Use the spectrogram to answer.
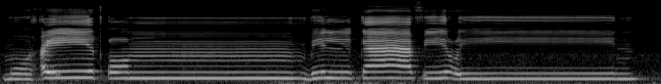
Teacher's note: واللہ، واللہ محیط، میم پہ پیش، ہا کے نیچے زیر، یا ساکن، یا ساکن سے پہلے زیر تو یا مدہ، اس کو ہم کھینچیں گے. ہا ہلکی، حرف کے حلق کے سینٹر سے ادا ہوگی · نون ساکن یا تنوین کے بعد با آ جائے تو با کی آواز کو، تنوین کی آواز کو ہم میم میں بدل کر پڑھتے ہیں. جیسے ہمارے پاس تھا محیطن، تو دو پیش تن. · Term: اقلاب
